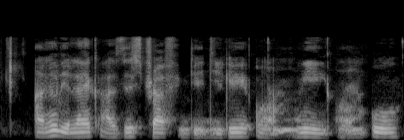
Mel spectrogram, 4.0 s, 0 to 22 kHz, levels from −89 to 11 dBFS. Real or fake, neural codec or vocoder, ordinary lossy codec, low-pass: fake; codec, 16 kHz, 2 kbps, FreqCodec, larger model; none; 7.2 kHz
